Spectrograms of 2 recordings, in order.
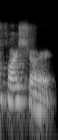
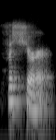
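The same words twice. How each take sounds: First: The word 'for' is said with a full vowel. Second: The word 'for' is reduced to almost just f. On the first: The speaker calls it wrong. "Eles não falam for sure" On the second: The speaker calls it right. "é só o F que é pronunciado praticamente, só o for"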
